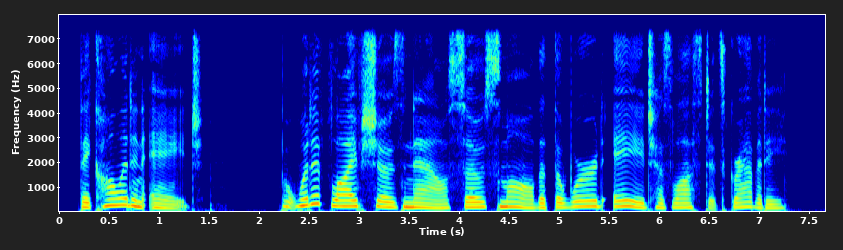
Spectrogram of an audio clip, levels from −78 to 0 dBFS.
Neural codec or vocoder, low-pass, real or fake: none; 7.2 kHz; real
